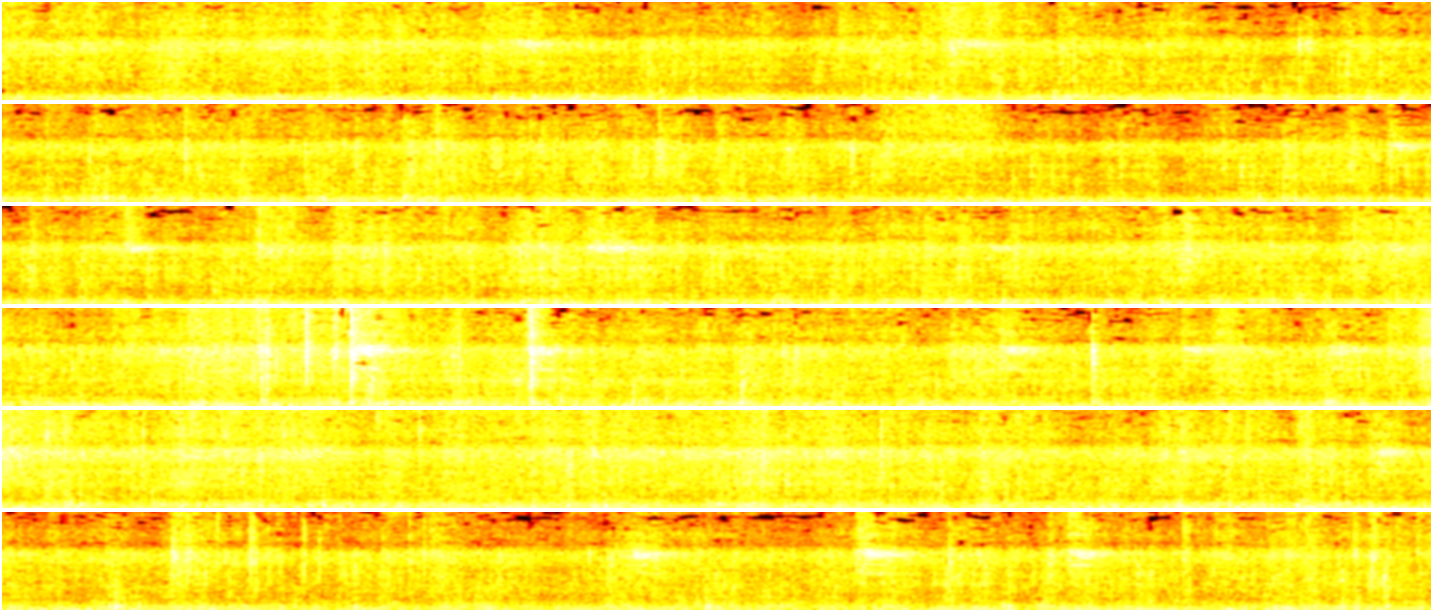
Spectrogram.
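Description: Tyres crunch over loose gravel.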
